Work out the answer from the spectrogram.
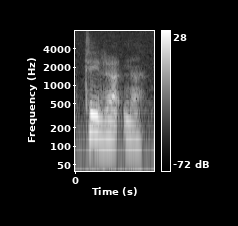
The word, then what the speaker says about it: ratna: But when they don't pronounce a ratag, when they turn it into a retroflex, it's not ta ratag, it's not tiyana, ratna, the 3 gems. It's 3 ratna, right?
